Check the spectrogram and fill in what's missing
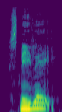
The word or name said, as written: snelag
